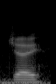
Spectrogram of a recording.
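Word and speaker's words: Jai: Jay. Bro, his name is spelled J-A-I and it's pronounced J.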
